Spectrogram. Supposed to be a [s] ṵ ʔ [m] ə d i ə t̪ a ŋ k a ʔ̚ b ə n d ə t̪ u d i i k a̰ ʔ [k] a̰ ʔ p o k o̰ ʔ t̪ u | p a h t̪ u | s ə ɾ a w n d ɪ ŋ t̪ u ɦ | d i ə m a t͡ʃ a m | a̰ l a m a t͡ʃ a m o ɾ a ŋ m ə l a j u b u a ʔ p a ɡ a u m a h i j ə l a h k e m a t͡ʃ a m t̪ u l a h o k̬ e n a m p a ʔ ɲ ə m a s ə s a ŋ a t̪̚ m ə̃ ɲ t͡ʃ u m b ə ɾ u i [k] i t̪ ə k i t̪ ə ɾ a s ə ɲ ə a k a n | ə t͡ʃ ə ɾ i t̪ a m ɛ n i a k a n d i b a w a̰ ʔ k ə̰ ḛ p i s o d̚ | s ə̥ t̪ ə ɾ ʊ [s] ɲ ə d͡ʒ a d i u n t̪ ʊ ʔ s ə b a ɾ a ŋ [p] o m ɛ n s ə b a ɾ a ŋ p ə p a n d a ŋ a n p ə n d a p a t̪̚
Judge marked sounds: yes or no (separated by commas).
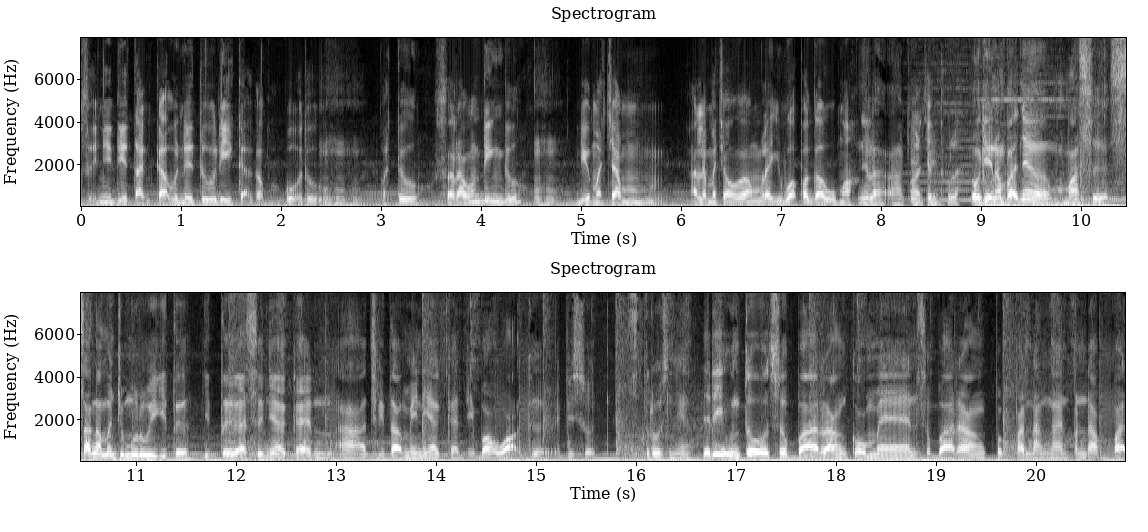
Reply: yes, no, yes, yes, yes, no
